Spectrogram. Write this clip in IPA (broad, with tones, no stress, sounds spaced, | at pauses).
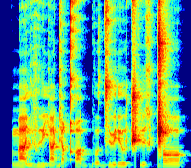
m a˧˩˧ lʲ v ɨ˧˩ j a˩˧ ɡ ɪ˥˧ qʼ ɔ˧˩˧ ɡ b o˩˧ d͡z ʉ˧˥˧ ɾʲ o˥ u̯ t͡ʃʼ ɨ˥˧ x ǁ ɔ˥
